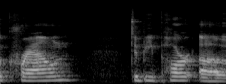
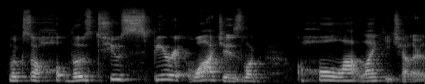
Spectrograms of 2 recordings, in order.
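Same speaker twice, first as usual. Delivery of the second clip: ordinary delivery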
